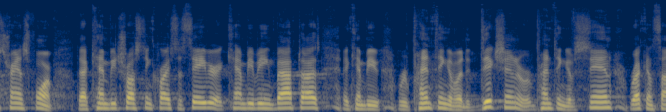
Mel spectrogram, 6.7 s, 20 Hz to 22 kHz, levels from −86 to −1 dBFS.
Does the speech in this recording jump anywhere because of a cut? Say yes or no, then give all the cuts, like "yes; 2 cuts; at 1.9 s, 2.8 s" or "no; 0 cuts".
no; 0 cuts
